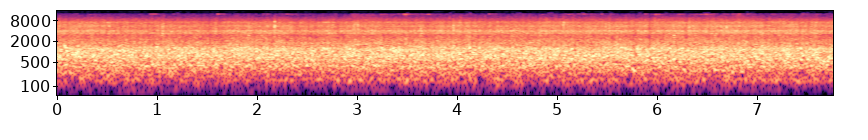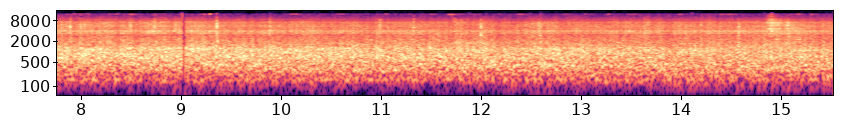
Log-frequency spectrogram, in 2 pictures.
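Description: The Postojna Cave tourist train running along its narrow-gauge track, heard from aboard an open car: a steady, even rumble and rattle of wheels on rails.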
